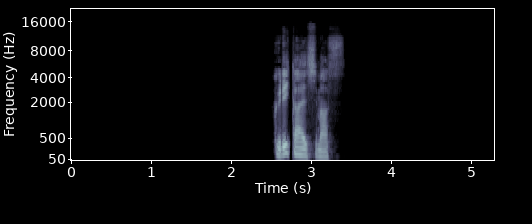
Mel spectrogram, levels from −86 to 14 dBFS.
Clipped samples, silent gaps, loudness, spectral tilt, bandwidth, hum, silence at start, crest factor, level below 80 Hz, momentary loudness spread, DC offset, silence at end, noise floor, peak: under 0.1%; none; -22 LUFS; -4 dB/octave; 16 kHz; none; 2.55 s; 26 dB; -70 dBFS; 17 LU; under 0.1%; 1.9 s; under -90 dBFS; -4 dBFS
